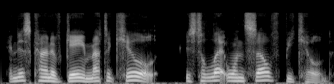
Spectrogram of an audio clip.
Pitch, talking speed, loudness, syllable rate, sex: 150 Hz, 270 wpm, -17 LUFS, 5.8 syllables/s, male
